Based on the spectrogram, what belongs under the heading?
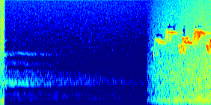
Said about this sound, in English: Birds are chirping as the sun shines.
